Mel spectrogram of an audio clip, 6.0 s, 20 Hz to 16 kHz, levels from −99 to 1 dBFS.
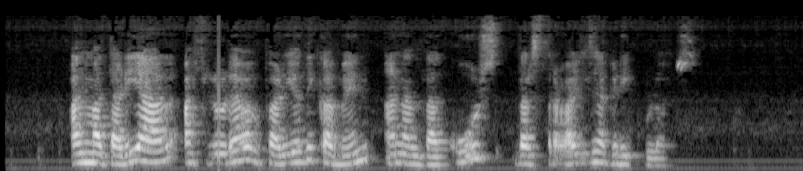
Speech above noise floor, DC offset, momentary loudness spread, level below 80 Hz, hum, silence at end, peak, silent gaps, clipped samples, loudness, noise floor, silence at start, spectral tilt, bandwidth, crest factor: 41 dB; under 0.1%; 14 LU; -60 dBFS; none; 0.85 s; -4 dBFS; none; under 0.1%; -21 LUFS; -62 dBFS; 0.55 s; -5.5 dB/octave; 11 kHz; 18 dB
